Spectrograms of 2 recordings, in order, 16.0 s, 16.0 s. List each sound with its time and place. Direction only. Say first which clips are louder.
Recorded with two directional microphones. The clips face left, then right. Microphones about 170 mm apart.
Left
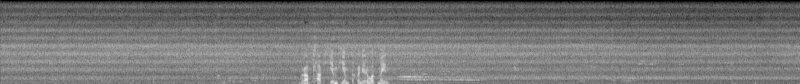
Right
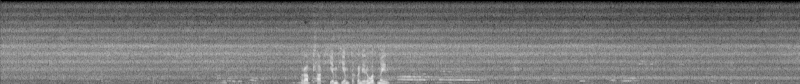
5.9 s speech: right 1 dB; 10° right (ahead or behind)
